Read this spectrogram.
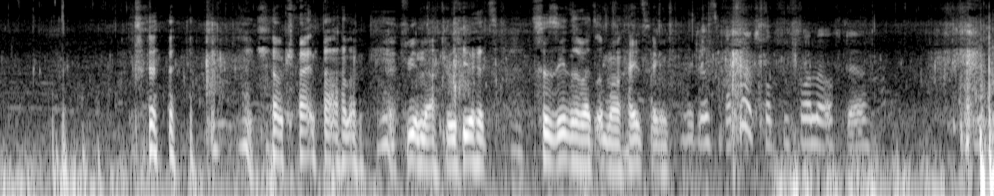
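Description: Water splashes around people wading.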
